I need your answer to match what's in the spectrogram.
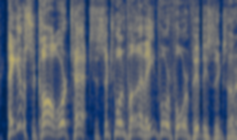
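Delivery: on-air radio station announcer voice. Host giving listeners the call-in and text number, in radio voice. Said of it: "That's my radio voice".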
